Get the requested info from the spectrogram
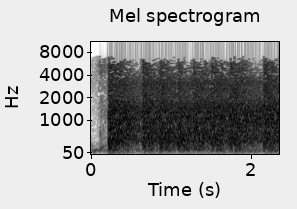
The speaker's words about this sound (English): We'll have to return the gunfire.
